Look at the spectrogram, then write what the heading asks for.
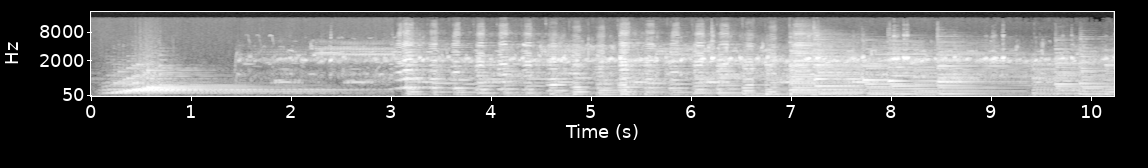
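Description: Frogs croak in a loud, dense chorus of rapid rasping pulses that keeps going steadily. A long, drawn-out harmonic call opens the sequence before the rhythmic croaking takes over.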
